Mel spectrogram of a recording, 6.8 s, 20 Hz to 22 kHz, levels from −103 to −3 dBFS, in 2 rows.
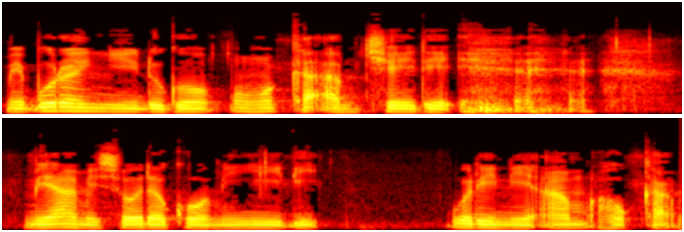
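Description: No technical faults can be heard anywhere in the speech. Nothing in the recording or playback chain intrudes at any point.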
